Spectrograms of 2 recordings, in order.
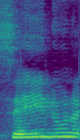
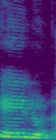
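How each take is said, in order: First: The name begins with an s sound. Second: The name begins with a k sound. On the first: "സെയ്ലൂൺ എന്നായിരിക്കും അധികം pronounce ചെയ്ത് തോന്നുന്നുണ്ട്" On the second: "അല്ലെങ്കിൽ കെയ്ലൂൺ"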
